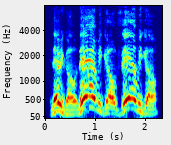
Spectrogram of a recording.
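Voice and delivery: loud, swooping "there we go" called out; rising jubilantly in pitch as you repeat it; pleased outburst, big pitch arcs; excited exclamation. Real, not acted. Finds the word on screen, calls out.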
